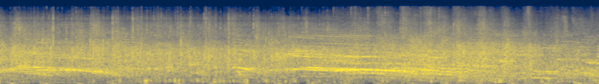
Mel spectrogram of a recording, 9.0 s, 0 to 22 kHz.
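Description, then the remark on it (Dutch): Steady, loud applause from a crowd for the first-place winner at a prize-giving, dense clapping with a few cheers and whoops mixed in, swelling slightly in the middle before holding level. “Groot applaus voor nummer 1.”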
